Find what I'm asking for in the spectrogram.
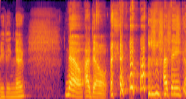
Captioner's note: laughs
